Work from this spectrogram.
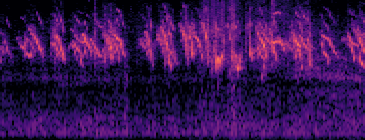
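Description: Silkie chickens cluck and chirp nearby in a quick, busy run of short calls, with one slightly louder squawk in the middle, and no talking.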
